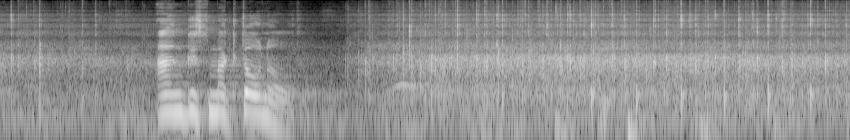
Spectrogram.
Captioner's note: audience applauding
